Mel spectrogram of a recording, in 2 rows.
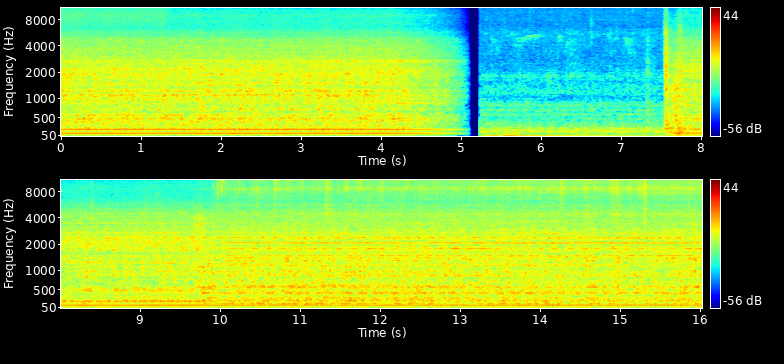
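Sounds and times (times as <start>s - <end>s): metal lathe motor hum: 0.0s - 4.3s, 7.8s - 16.0s.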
